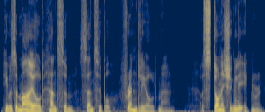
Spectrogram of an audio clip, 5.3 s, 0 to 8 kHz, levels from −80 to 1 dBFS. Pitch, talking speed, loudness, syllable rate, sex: 130 Hz, 125 wpm, -18 LUFS, 4.8 syllables/s, male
